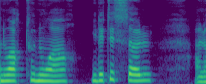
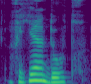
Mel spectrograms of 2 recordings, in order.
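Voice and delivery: ordinary delivery

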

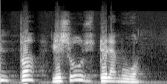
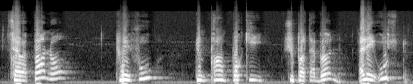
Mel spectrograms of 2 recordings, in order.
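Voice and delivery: indignée; 5 semitones higher than usual. Acted. Elle le chasse, indignée.

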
